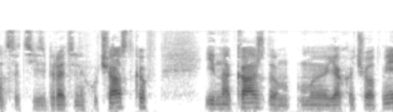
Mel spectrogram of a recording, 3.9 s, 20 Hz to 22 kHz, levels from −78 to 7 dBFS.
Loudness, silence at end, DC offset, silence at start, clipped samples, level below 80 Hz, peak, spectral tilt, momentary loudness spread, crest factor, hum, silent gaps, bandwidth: -28 LUFS; 0 s; under 0.1%; 0 s; under 0.1%; -66 dBFS; -6 dBFS; -2 dB/octave; 12 LU; 24 dB; none; none; 8.6 kHz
